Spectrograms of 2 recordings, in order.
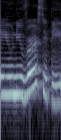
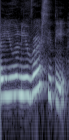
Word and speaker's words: university: Oke, yang kedua, a university. A university. Miss, kenapa university pakai e, sedangkan huruf awalnya itu bukan konsonan? Karena walaupun huruf awalnya itu vowel, tapi kita bacanya university, bukan university, ya kan?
